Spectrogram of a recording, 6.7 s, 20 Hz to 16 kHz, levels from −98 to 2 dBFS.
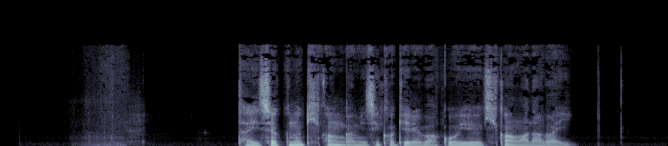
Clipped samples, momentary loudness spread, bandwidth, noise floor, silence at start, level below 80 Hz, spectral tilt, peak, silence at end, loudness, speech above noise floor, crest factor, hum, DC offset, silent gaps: under 0.1%; 11 LU; 11.5 kHz; -85 dBFS; 0.95 s; -58 dBFS; -4.5 dB/octave; -12 dBFS; 1 s; -33 LUFS; 52 dB; 24 dB; none; under 0.1%; none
